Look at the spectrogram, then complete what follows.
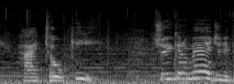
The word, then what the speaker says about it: Atoka: he got the name Haitoki. Or that's the correct pronunciation, but it's called Atoka. Atoka now.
